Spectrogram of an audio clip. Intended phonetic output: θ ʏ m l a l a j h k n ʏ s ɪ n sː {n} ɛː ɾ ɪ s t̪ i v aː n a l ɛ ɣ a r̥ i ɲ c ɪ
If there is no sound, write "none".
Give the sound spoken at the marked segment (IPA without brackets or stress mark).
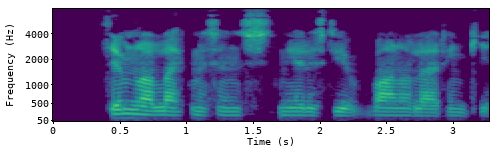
n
